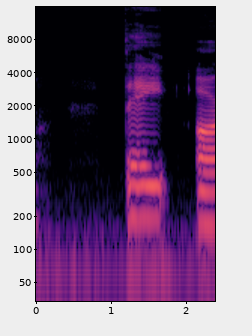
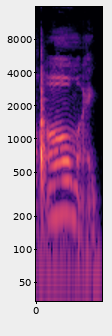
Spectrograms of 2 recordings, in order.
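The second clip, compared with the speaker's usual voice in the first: ordinary delivery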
